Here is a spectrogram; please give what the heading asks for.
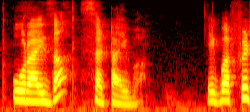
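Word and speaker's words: Oryza sativa: चावल का वैज्ञानिक नाम है ओराइजा सटाइवा। एक बार फिर से दोहराएंगे, ओराइजा सटाइवा।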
